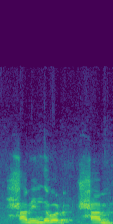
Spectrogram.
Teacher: হা গলার মাঝখান থেকে উচ্চারিত হবে।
